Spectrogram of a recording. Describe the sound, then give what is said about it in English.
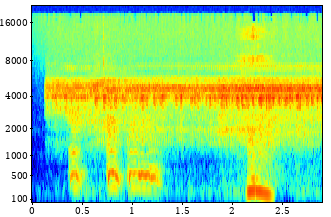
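A barred owl hoots its mating call, a rhythmic series of low notes, three quick hoots followed after a pause by a louder, drawn-out descending call, heard over a steady high insect hum. “That was it. Yeah, that's the barred owl.”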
